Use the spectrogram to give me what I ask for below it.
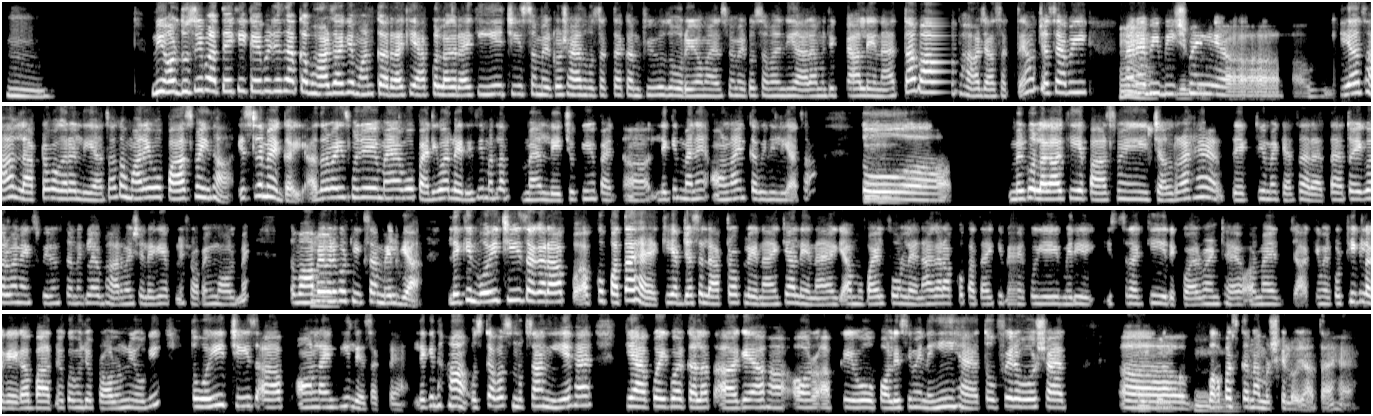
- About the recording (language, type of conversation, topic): Hindi, unstructured, आप ऑनलाइन खरीदारी करना पसंद करेंगे या बाज़ार जाकर खरीदारी करना पसंद करेंगे?
- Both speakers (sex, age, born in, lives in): female, 45-49, India, India; male, 40-44, India, India
- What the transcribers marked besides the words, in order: tapping; in English: "कन्फ्यूज़"; in English: "अदरवाइज़"; in English: "एक्सपीरियंस"; in English: "शॉपिंग"; in English: "रिक्वायरमेंट"; in English: "प्रॉब्लम"; in English: "पॉलिसी"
